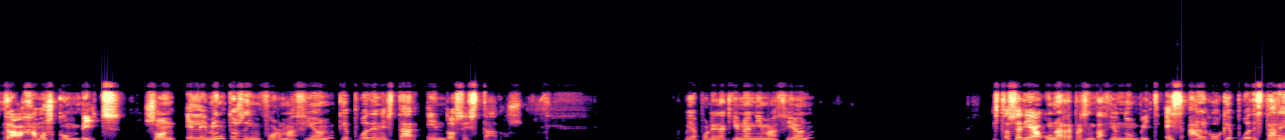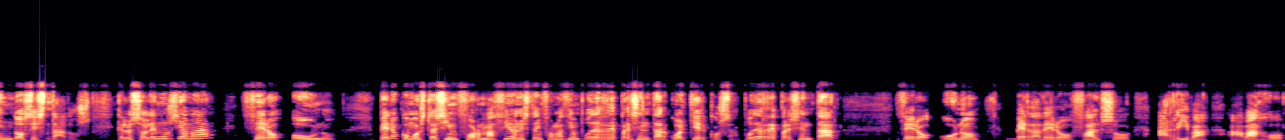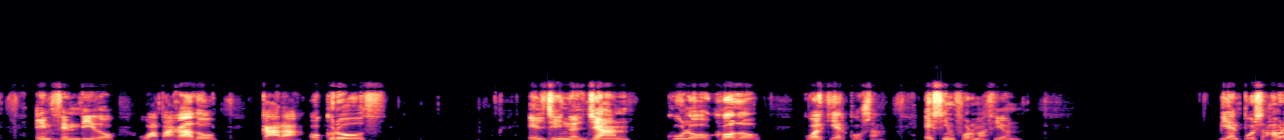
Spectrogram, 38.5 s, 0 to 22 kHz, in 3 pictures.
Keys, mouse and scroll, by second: 7.9 click, 8.9 click, 37.9 click.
